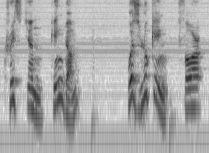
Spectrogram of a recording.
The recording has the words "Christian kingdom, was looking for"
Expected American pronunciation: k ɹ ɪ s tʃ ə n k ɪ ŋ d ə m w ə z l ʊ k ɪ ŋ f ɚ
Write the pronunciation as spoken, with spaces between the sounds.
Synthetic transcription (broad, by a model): k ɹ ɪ s tʃ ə n k ɪ ŋ d ə m w ə z l ʊ k ɪ ŋ f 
